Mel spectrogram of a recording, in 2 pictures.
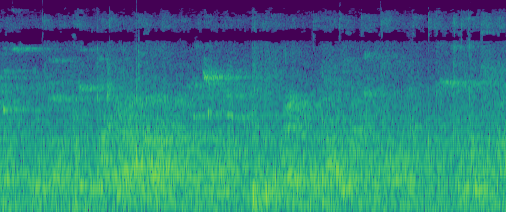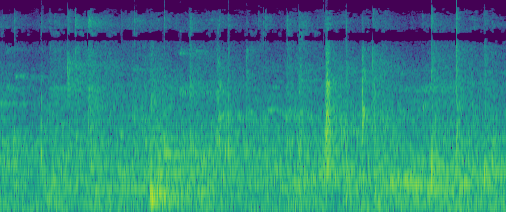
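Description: Table tennis ball clicking off rubber paddles and the table top during a rally, sharp quick ticks that come thickest in the second half, the loudest about six and a half seconds in, with a reverberant hall behind them.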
